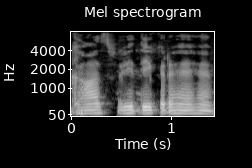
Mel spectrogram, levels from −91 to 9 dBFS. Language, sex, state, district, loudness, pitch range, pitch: Sadri, male, Chhattisgarh, Jashpur, -15 LUFS, 105-115 Hz, 110 Hz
